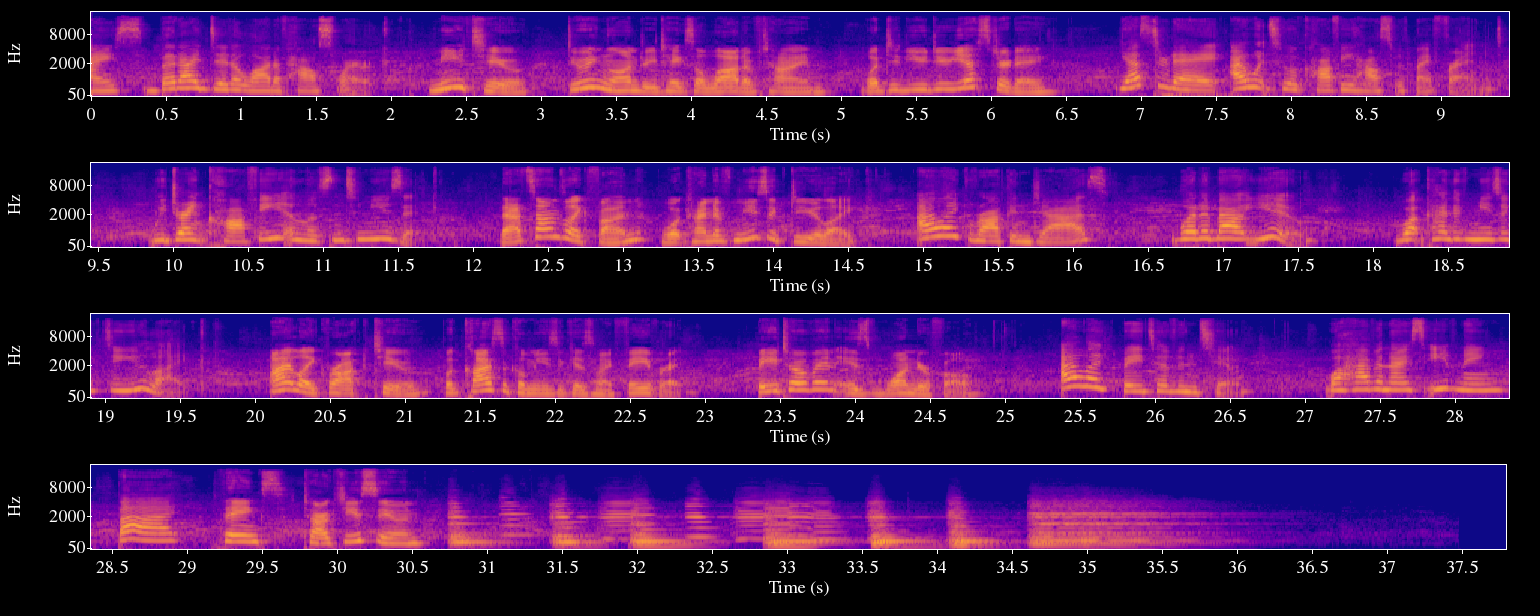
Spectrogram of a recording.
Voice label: Conversation, English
